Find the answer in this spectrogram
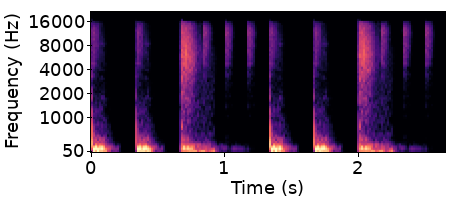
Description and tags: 90 Atomik standard drums 05
fresh bangin drums-good for lofi hiphop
